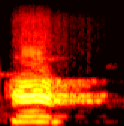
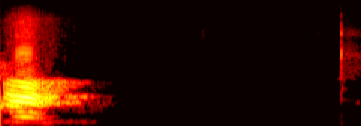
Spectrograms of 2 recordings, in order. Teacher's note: हमारा मुख होता है वो पूर्ण रूप से पूरा खुल जाता है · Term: विवत स्वर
